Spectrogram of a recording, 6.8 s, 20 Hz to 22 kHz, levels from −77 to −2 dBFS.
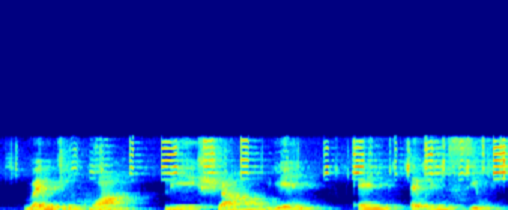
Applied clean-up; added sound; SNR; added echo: none; Fowl; 1 dB; reverberation time 1.0 s.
